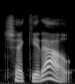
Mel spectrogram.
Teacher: The K flows into the I. The T flows into the O U. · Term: linking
